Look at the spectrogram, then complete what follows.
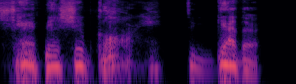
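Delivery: put-on wrestling promoter style voice. Promoting a wrestling platform's show, slipping into a Vince voice. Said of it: "I don't know why I did a Vince voice right there".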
